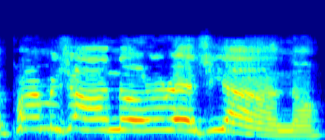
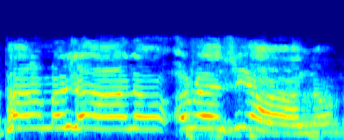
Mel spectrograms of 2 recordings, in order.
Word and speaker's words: Parmigiano Reggiano: Is that how you say it? I've never known. – Yeah, it's a Parmigiano Reggiano. – And you have to do the hands, right? – Yeah, Parmigiano Reggiano.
